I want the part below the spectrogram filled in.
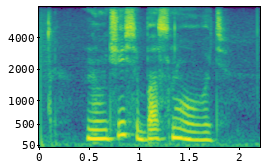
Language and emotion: Russian, neutral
